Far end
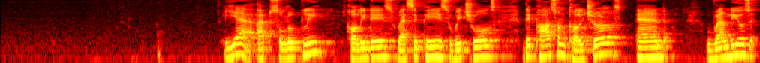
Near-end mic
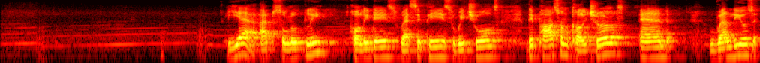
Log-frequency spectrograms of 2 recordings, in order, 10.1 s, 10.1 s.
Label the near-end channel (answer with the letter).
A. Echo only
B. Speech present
A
